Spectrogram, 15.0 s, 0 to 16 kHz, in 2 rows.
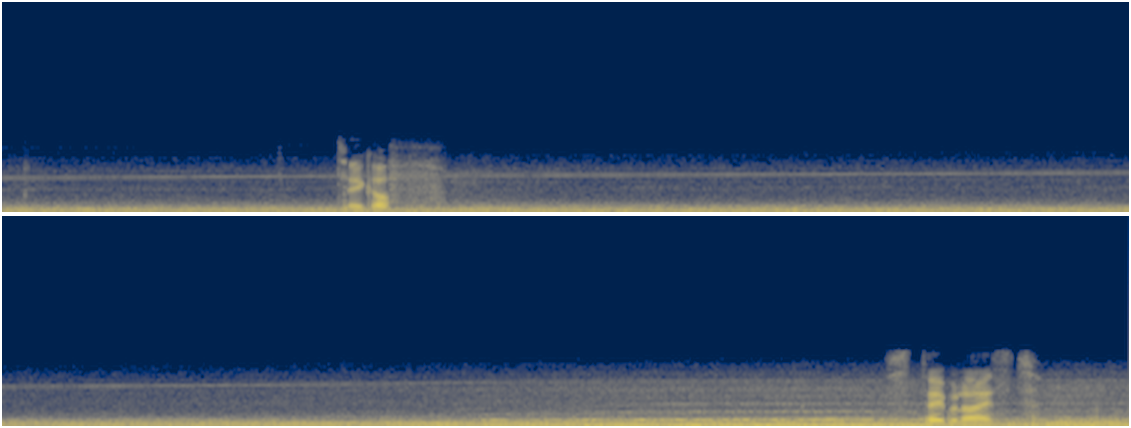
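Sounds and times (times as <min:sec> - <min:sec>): high engine whine rising: 0:00.0 - 0:15.0
jet engines spooling up: 0:00.0 - 0:15.0.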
